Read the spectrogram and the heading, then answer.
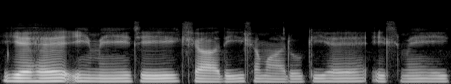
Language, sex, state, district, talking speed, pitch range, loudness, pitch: Hindi, male, Rajasthan, Jaipur, 120 wpm, 135-145 Hz, -18 LUFS, 140 Hz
